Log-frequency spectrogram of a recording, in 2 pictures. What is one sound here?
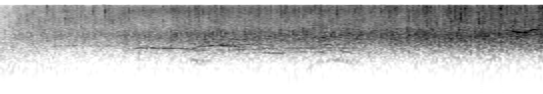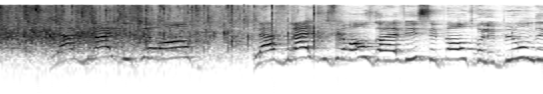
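A woman sings with strong feeling.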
